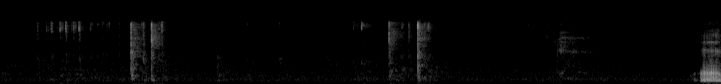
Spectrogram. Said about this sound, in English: So type in a password.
